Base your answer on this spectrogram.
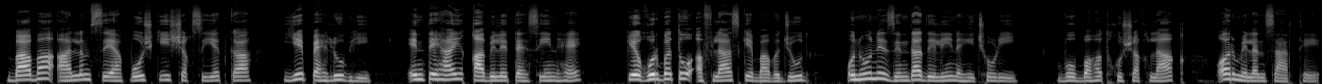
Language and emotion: Urdu, neutral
